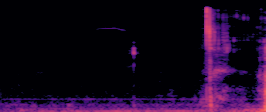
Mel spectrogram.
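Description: Near silence with faint room tone, a faint tick about halfway through, then a sharp click shortly before speech resumes.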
